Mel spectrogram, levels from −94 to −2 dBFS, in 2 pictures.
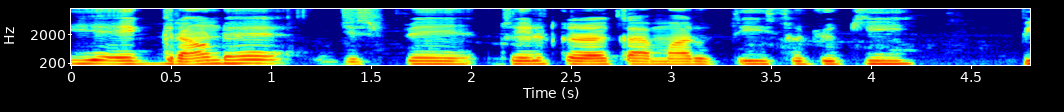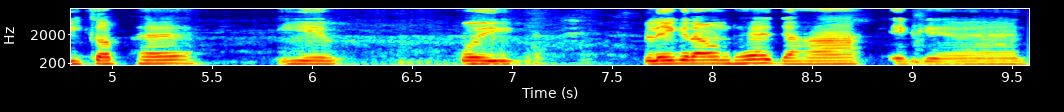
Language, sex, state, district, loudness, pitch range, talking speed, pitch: Hindi, male, Bihar, East Champaran, -19 LUFS, 150-175 Hz, 125 wpm, 160 Hz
